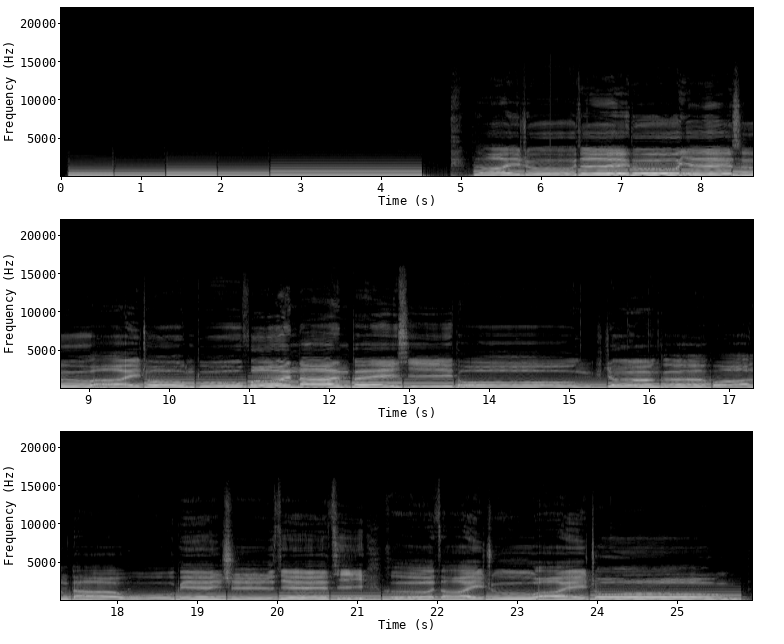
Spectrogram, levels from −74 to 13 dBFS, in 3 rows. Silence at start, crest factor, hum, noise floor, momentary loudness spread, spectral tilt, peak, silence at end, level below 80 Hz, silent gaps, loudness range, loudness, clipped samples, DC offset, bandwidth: 0.1 s; 14 dB; none; -45 dBFS; 9 LU; -7.5 dB/octave; -4 dBFS; 0.05 s; -44 dBFS; none; 8 LU; -19 LUFS; under 0.1%; under 0.1%; 13 kHz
